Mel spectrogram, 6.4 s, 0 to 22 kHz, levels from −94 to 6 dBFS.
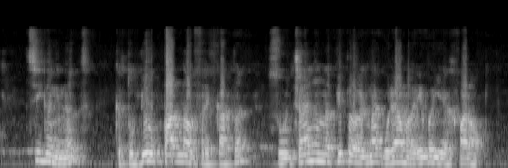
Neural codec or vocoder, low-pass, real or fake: codec, 24 kHz, 3.1 kbps, DualCodec; 10.8 kHz; fake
